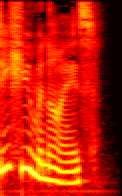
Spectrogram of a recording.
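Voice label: "dehumanize", British English, dictionary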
